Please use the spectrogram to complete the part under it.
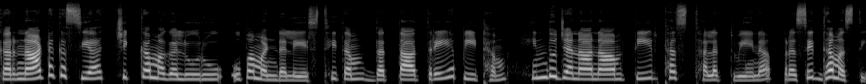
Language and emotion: Sanskrit, neutral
